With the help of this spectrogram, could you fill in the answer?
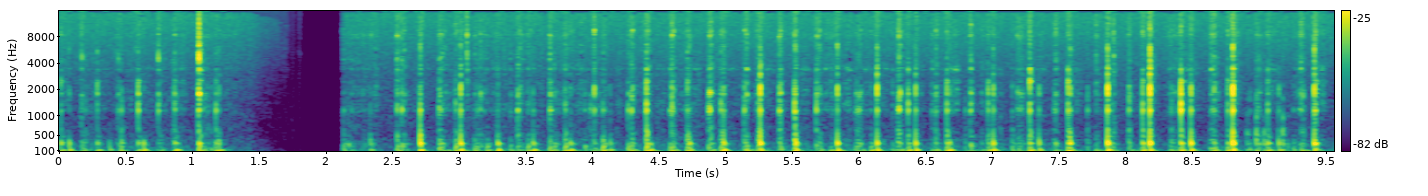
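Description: Fingertips and nails tap rapidly on both sides of a small, hollow, light wooden box with a brass clasp. The result is a quick, uneven patter of short, dry knocks, mostly low and hollow with light clicky edges, and each tap dies away almost at once. The tapping briefly stops for about half a second of silence near the two-second mark, then resumes steadily until the end.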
